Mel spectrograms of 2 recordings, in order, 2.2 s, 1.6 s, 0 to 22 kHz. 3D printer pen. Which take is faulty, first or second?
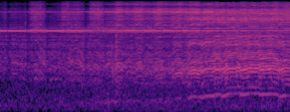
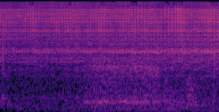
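second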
